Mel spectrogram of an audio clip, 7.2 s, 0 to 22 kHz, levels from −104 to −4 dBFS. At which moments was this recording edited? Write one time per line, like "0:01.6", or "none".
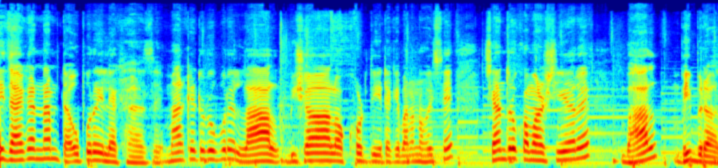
none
